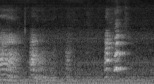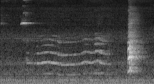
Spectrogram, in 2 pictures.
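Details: Husky giving soft broken whimpers, then a thin wavering whine held for about a second and a half, ending in a sharp short yelp, in a quiet indoor setting.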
